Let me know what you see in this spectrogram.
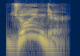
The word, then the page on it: joinder: British English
